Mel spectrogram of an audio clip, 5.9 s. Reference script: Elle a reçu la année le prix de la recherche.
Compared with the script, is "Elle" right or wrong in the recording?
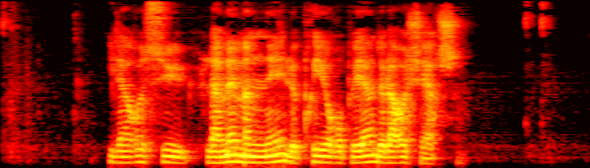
wrong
